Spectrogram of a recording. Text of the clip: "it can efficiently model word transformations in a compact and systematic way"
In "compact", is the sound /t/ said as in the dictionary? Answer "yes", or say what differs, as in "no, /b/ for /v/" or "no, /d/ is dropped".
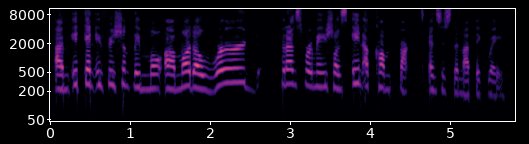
yes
